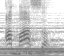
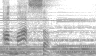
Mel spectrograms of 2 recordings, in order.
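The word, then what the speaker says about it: Amasa: de Joabe ele colocou a massa ou a massa Alguns chamam o nome desse homem de a massa mas só tem um s no português por isso outros pronunciam como a massa ele colocou aí Troféu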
